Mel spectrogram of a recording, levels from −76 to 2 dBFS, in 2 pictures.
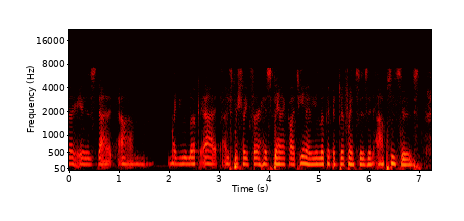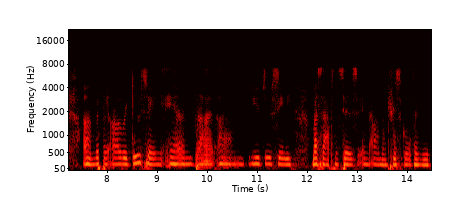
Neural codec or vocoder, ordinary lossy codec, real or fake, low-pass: codec, 24 kHz, 1.5 kbps, HILCodec; AAC, 32 kbps; fake; 7.2 kHz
